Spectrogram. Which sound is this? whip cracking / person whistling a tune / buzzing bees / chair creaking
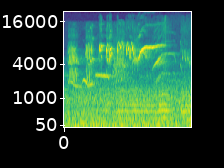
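buzzing bees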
